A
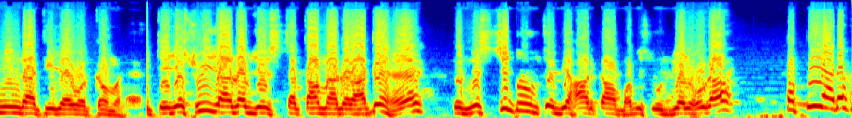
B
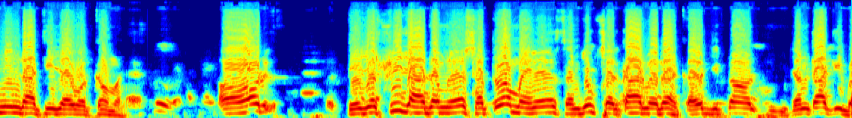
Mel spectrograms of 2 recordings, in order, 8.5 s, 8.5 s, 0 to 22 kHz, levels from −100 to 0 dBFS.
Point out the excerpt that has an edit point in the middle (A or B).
A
